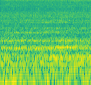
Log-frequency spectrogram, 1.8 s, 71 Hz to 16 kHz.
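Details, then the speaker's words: Cummins-powered 2021 machine on freshly connected batteries, testing polarity via the cab heater switch: steady low hum with a faint whirring, even and unchanging, showing continuity and DC voltage with the heater fan spinning. DC heater fan running. "heaters running but i don't dare start or do much other than that right there"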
